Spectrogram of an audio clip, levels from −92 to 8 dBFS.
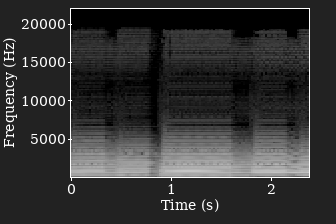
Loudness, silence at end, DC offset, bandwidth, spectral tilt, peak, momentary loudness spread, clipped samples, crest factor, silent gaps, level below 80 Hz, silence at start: -18 LUFS; 0 s; under 0.1%; 19 kHz; -1 dB/octave; -2 dBFS; 5 LU; under 0.1%; 16 dB; none; -74 dBFS; 0 s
